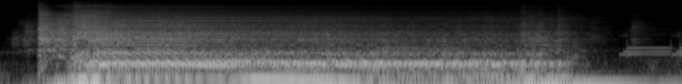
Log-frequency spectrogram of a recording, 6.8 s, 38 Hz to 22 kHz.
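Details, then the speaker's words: BMW 340i single turbo, first startup on new MHD Plus base map: starter cranks, engine catches and roars up, holds a few seconds, then dies abruptly; codes set, log sent to tuner, cause unknown. Stalls right after starting. "Dies right away. Okay, let the tuner know. So, I did message the tuner and uh I sent him a quick log of the startup and it shutting off."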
